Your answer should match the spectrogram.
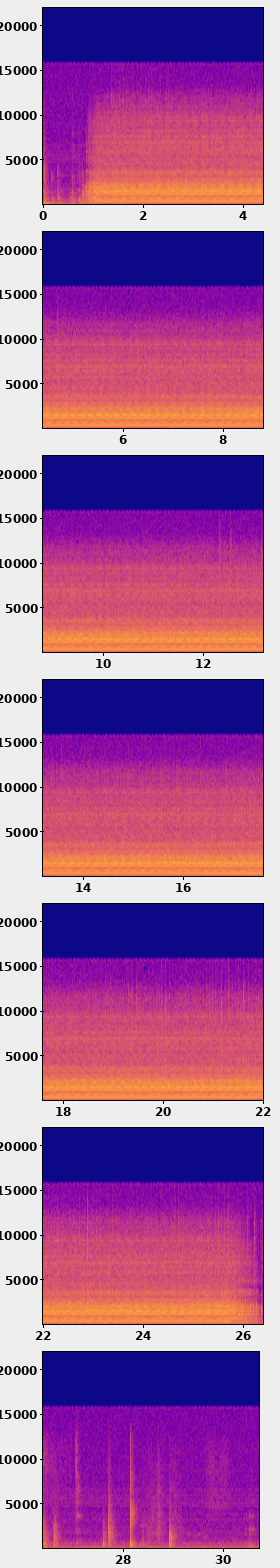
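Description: Van de Graaff generator's electric motor and belt running with a steady whine, switched on about a second in and shut off near the end, winding down over about a second. A few light clicks follow as the wig on the dome is handled.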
